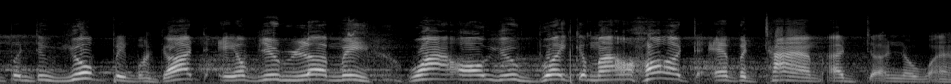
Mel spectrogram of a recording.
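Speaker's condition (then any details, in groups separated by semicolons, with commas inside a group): Cerebral palsy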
